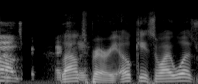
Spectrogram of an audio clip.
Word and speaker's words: Lounsbury: I'm sorry for the mispronunciation. Lounsbury. Lounsbury.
